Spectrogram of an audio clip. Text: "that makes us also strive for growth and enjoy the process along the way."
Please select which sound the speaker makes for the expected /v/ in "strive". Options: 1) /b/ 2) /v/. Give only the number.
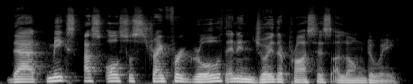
1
